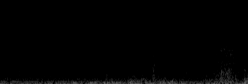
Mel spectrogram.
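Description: Faint scratching of a stylus moving over a drawing tablet in smudging strokes, barely above room tone.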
